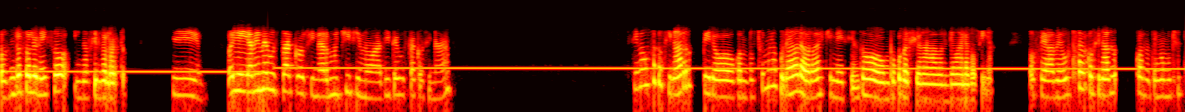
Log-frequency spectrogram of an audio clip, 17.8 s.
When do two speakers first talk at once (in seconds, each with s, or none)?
none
